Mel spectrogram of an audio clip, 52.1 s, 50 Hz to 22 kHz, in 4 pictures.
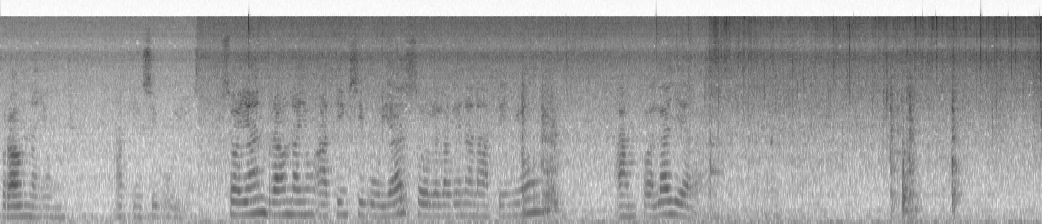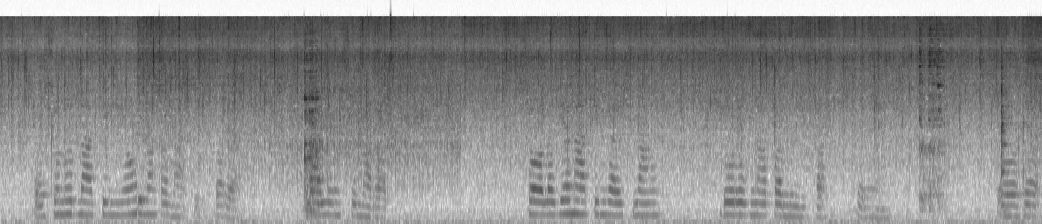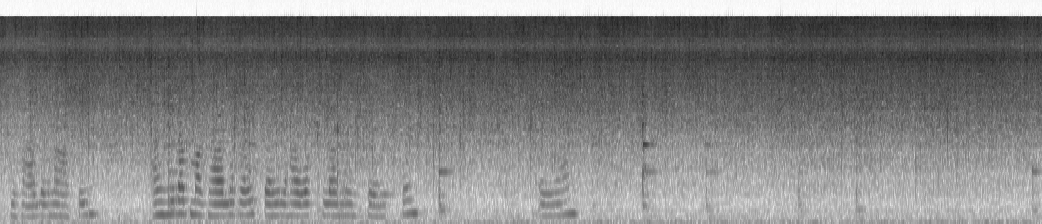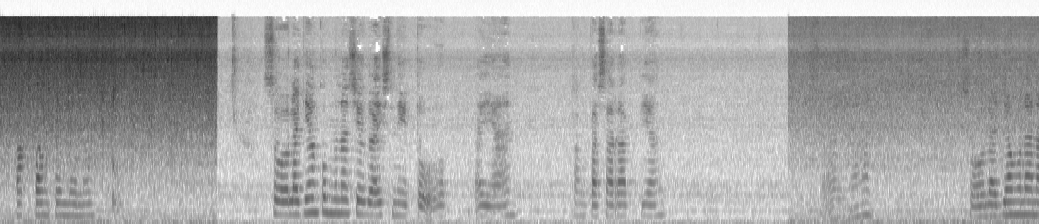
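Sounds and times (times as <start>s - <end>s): vegetables sizzling in hot oil: 2.5s - 41.8s, 49.0s - 52.0s.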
